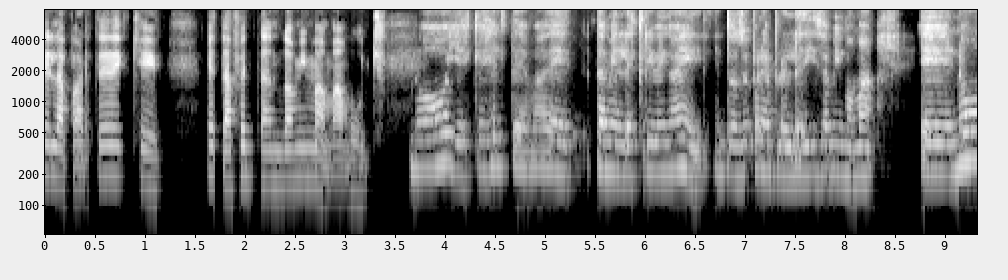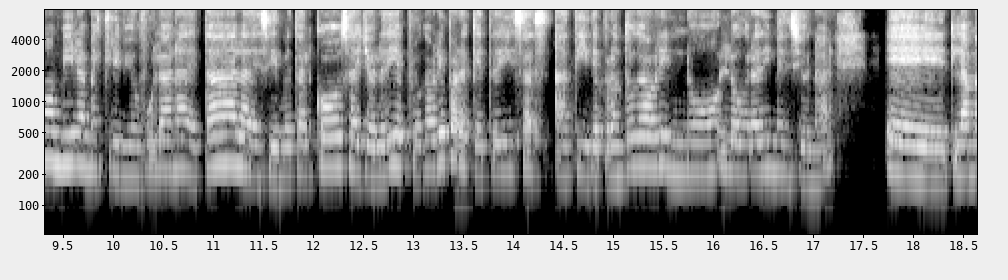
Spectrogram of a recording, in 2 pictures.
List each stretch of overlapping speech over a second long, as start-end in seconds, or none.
none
